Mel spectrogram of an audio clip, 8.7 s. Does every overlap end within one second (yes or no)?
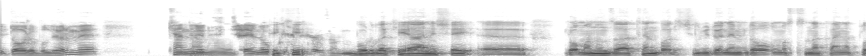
no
